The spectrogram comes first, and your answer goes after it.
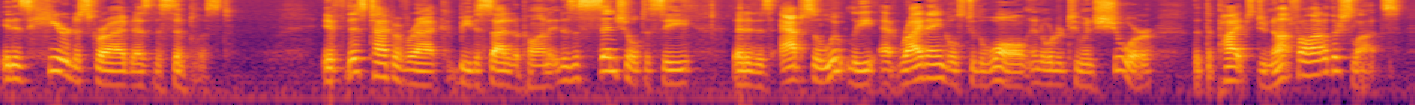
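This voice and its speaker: A man with a folksy, informal manner, chatting casually and reading aloud from a book in an unhurried way. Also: on the low side, lively intonation, a little mellow. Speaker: pipe-smoking video creator reading a book aloud.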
